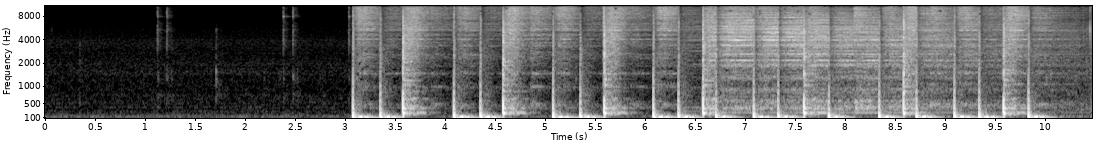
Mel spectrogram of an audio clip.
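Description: Near silence with a few faint mouse clicks, then about three seconds in a sampled rock drum kit from UJAM Virtual Drummer BRUTE starts playing a 115 bpm groove, with kick, snare and hi-hat/cymbals in a mid-90s rock sound.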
